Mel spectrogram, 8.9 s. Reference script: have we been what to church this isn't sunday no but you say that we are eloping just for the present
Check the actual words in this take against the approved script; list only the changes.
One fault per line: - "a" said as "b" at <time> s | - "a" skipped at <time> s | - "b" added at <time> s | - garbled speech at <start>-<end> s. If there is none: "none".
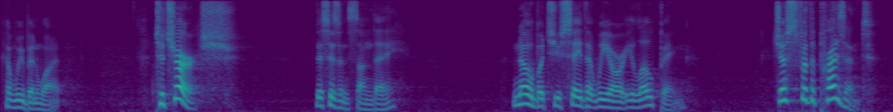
none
